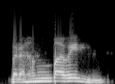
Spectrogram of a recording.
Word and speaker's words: ब्रह्म: पुरुषोत्तम योगो नाम पंचदशोध्याय ब्रह्म ब्रह्म इसका उच्चारण ब्रह्म ब्रह्म ह का उच्चारण पहले होगा ब्रह्म ब्रह्म या है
